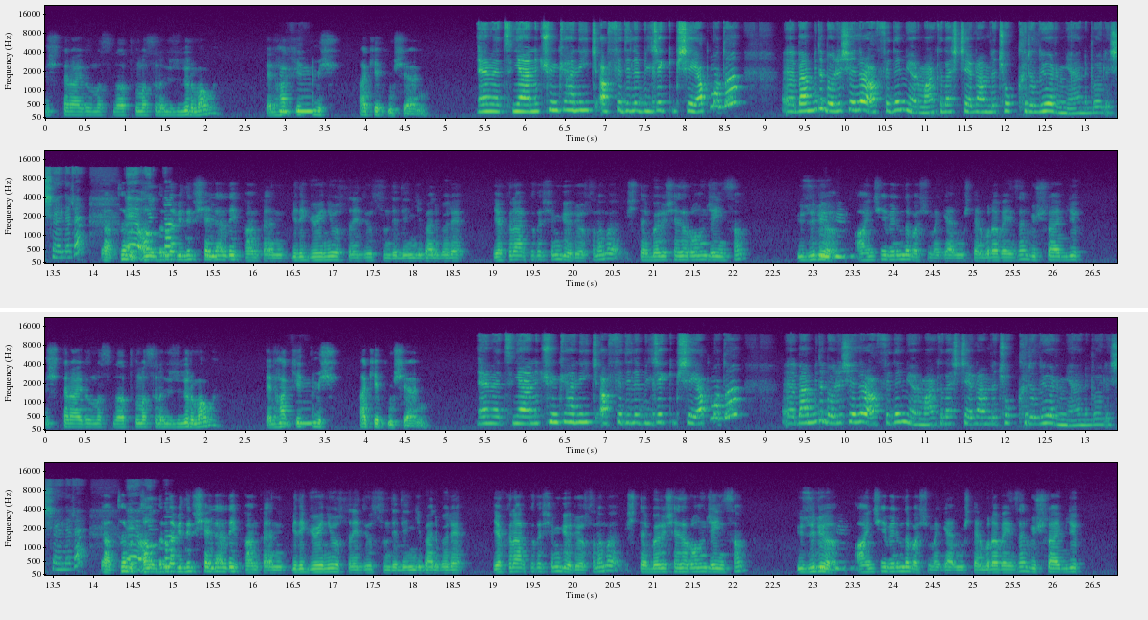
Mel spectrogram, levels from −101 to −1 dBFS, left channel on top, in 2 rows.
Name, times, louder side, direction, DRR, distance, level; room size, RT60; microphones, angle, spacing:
voice 1, 0.0-2.2 2.8-3.6 3.9-4.8 14.1-18.6 19.0-22.2 22.8-26.3, right 2 dB, 30° right, 0.7 m, -32 dB
voice 2, 2.9-3.4 5.4-8.7 9.2-15.0 15.4-15.6 23.1-23.4, left 4 dB, 85° left, 1.2 m, -28 dB
6.6 x 4.5 x 3.3 m
head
